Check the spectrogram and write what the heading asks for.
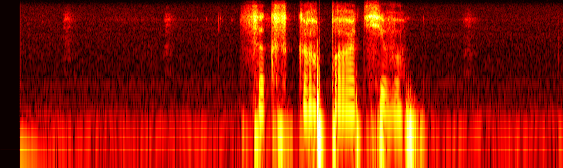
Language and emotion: Russian, neutral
